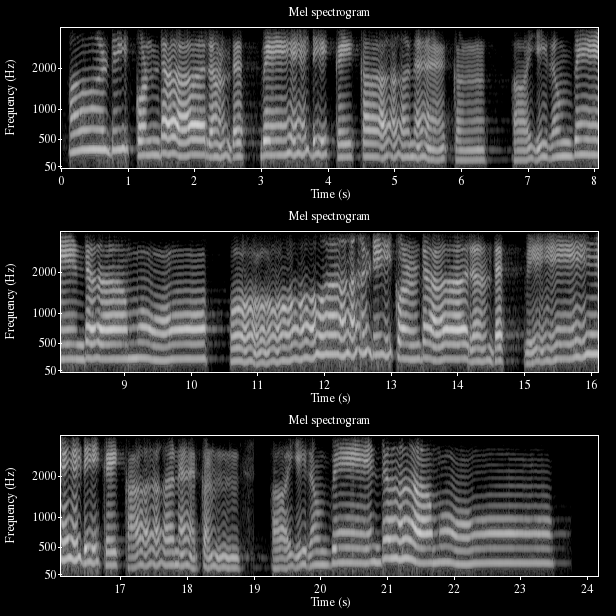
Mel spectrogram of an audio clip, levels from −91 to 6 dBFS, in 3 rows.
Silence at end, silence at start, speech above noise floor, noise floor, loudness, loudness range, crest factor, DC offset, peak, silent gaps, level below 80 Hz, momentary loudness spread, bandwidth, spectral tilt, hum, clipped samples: 0.7 s; 0.1 s; 48 dB; -71 dBFS; -23 LUFS; 7 LU; 16 dB; under 0.1%; -6 dBFS; none; -68 dBFS; 12 LU; 4 kHz; -8.5 dB/octave; none; under 0.1%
